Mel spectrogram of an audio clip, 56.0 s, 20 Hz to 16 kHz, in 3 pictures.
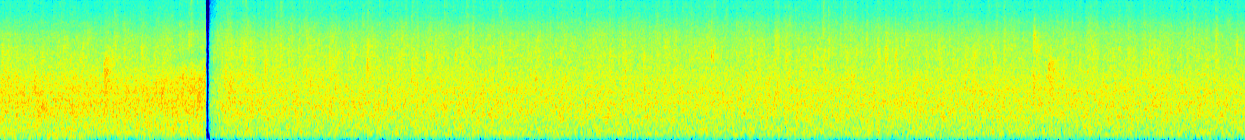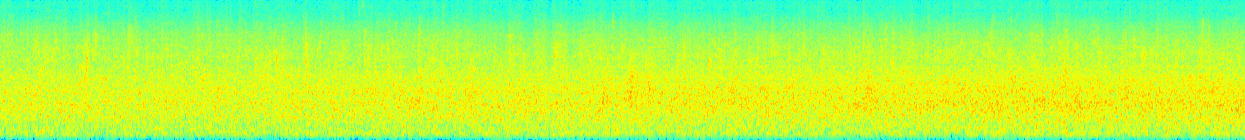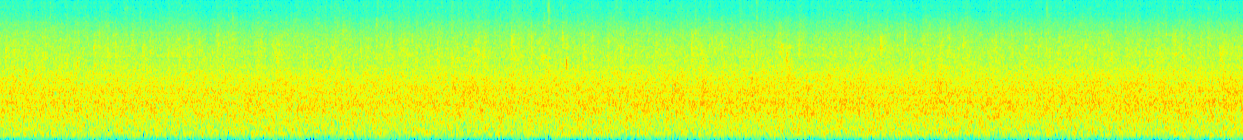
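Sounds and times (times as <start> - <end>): steady rain hiss: 0.0 - 6.4.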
